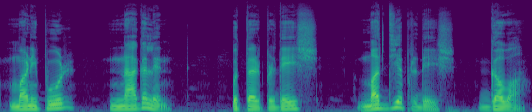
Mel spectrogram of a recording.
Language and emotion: Manipuri, neutral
